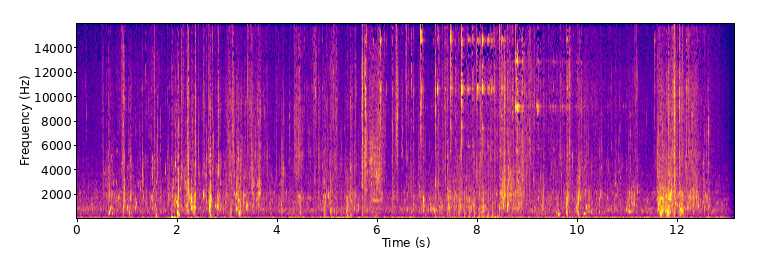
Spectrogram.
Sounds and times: river 0.0 - 13.1
dog steps around in water 0.6 - 12.7

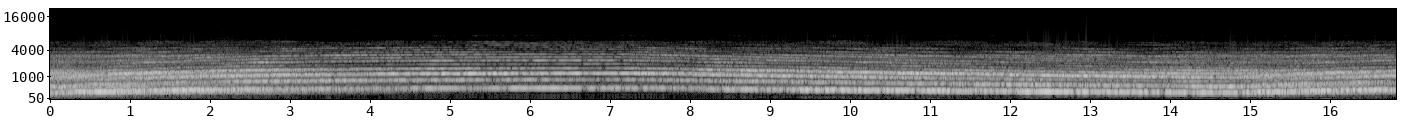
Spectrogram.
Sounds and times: Siren 0.0 - 16.8

